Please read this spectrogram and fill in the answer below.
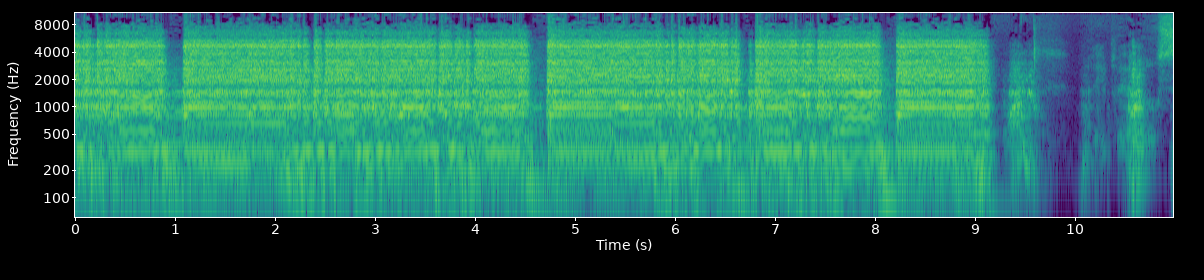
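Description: Electric guitar played alone: a loud, continuous riff with short breaks about one, four and a half and eight seconds in. The riff stops just after nine seconds, and a few quieter single notes follow.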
